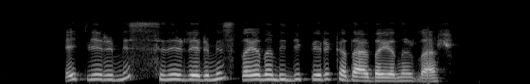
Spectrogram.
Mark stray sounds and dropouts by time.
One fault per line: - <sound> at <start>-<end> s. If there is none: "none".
none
